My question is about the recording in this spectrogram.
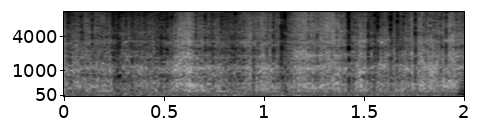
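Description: Crinkling and rustling of a wrapper or packaging being handled, a rapid irregular string of small crackles, typical of unwrapping a chocolate truffle.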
